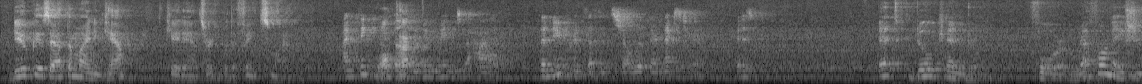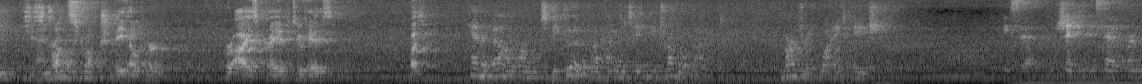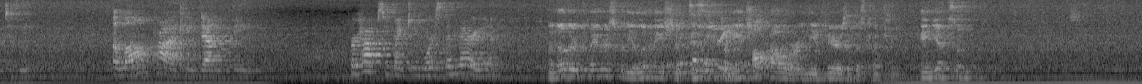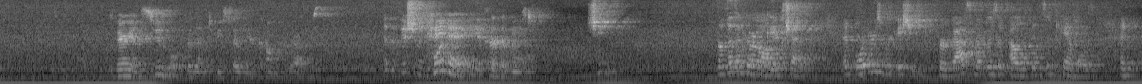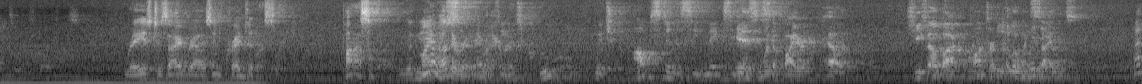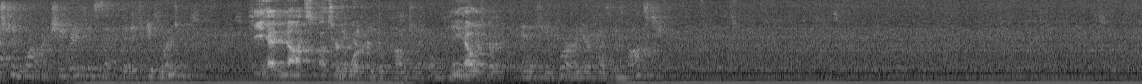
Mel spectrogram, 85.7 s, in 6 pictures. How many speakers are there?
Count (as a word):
nine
